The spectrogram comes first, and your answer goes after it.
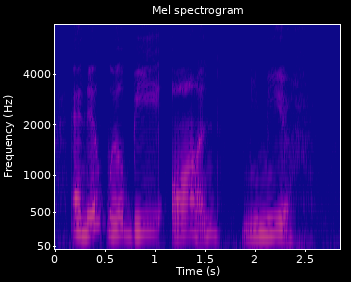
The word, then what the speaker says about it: Mimir: it will be on mimir M is how he's pronounced emphasis on the first syllable and the howow mimir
